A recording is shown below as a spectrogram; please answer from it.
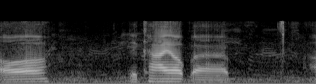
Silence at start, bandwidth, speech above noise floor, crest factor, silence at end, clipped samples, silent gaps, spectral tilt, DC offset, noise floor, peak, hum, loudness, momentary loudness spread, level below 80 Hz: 0 s; 8 kHz; 19 dB; 24 dB; 0 s; under 0.1%; none; -3.5 dB/octave; 1%; -43 dBFS; -4 dBFS; none; -25 LUFS; 23 LU; -54 dBFS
